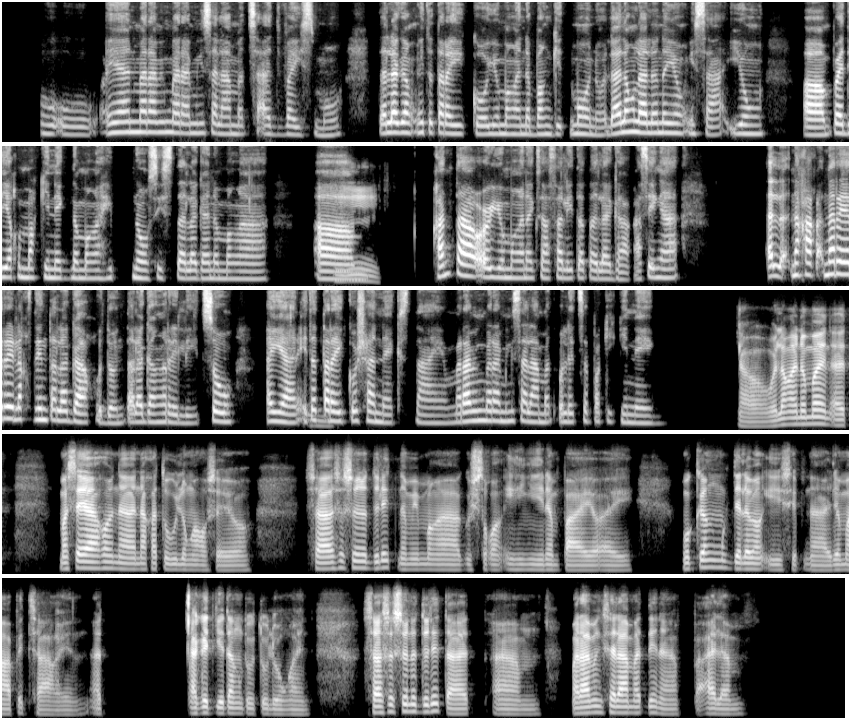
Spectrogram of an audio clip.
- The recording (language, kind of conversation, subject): Filipino, advice, Paano ako makakapagpahinga at makarelaks kung madalas akong naaabala ng ingay o mga alalahanin?
- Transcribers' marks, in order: in English: "hypnosis"; lip smack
